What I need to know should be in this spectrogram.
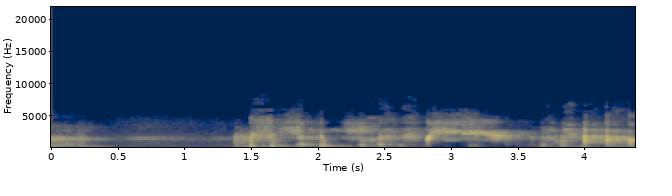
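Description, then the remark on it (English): A voice imitates a cat, giving a drawn-out meow and then a run of short, choppy meowing bursts, loud, with some background noise. “Oh, he's playing a cat.”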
